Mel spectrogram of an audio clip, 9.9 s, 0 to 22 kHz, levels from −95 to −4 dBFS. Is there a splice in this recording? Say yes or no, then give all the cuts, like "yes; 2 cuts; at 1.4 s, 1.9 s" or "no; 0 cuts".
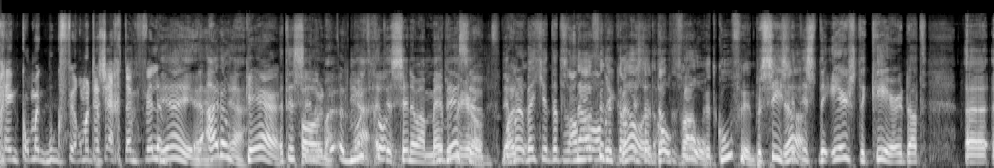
yes; 1 cut; at 4.4 s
